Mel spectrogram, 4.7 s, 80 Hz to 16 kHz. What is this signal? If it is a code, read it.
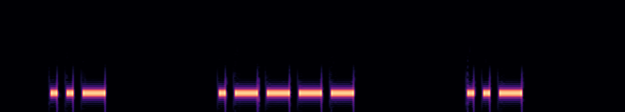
Morse code, heard as a keyed tone, about 20 wpm, spaced as for 8 wpm, 700 Hz. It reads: U1U
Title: 100 Lesson 17e - Letter u - Three Characters 20wpm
